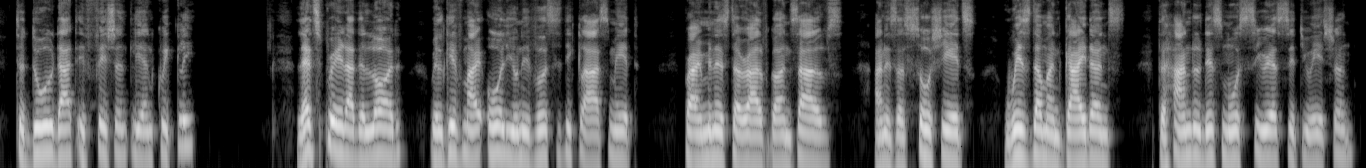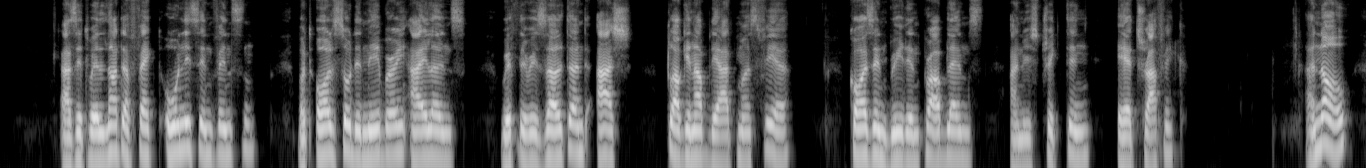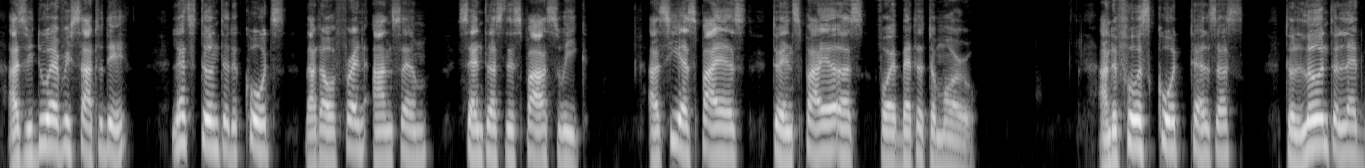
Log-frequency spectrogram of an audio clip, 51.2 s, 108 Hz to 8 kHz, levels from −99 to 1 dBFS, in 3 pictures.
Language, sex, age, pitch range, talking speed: English, male, 60-79, 135-160 Hz, 120 wpm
